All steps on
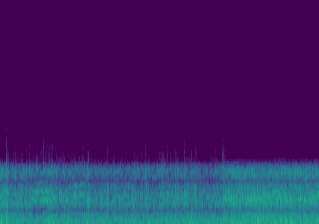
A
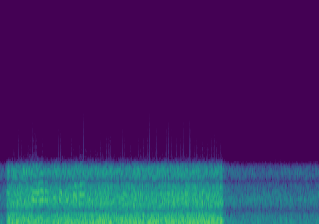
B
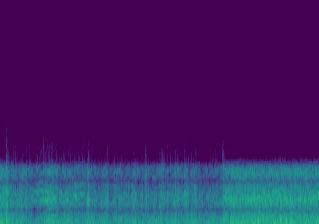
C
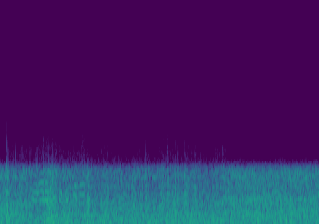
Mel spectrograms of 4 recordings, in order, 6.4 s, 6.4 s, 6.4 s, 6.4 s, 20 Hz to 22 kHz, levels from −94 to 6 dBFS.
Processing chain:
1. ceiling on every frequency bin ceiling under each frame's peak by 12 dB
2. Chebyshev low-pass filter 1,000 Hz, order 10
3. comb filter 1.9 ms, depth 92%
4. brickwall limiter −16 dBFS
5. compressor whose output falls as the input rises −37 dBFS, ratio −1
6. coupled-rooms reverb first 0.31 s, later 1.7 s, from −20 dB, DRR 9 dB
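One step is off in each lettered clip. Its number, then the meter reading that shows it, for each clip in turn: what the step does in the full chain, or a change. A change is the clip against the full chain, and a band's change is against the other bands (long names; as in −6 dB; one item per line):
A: 5, change in crest factor −3.5 dB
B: 4, average gain reduction 2.0 dB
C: 3, 250 Hz band +6.0 dB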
